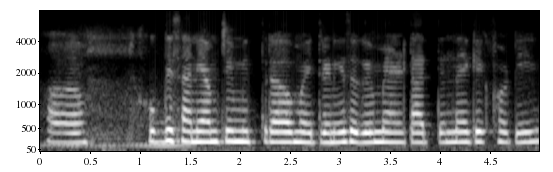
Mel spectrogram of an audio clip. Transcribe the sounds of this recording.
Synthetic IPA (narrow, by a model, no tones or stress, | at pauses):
kʰuːp̚d̪isaniamt͡ɕimit̪ɾəməjt̪ɾiɳ̃iːsəɡɭemɛɭʈat̪ːɛnːaekekfəʈiː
